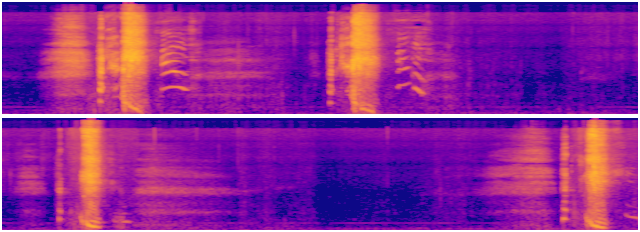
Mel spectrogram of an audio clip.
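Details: Four induced sneezes during a cold, with a constant tickle deep in the nose and a lost voice; each a sharp inhaled build-up then a forceful, messy burst, with quiet pauses between.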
